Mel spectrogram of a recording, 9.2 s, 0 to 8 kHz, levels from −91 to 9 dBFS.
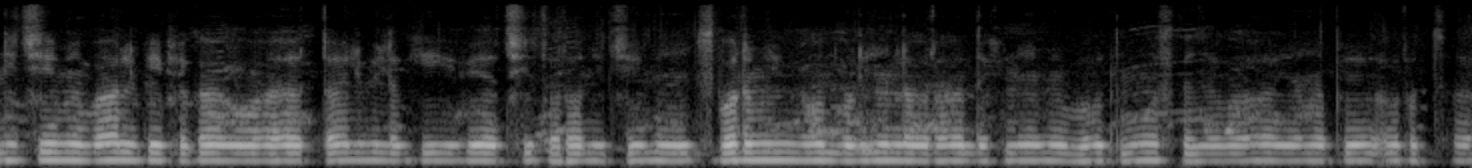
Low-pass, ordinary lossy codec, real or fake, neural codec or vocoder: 7.2 kHz; MP3, 48 kbps; real; none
